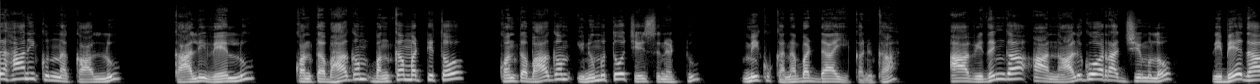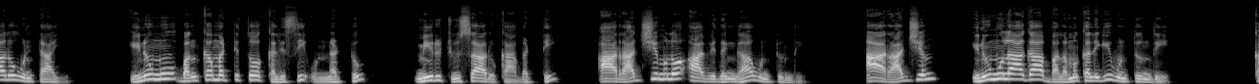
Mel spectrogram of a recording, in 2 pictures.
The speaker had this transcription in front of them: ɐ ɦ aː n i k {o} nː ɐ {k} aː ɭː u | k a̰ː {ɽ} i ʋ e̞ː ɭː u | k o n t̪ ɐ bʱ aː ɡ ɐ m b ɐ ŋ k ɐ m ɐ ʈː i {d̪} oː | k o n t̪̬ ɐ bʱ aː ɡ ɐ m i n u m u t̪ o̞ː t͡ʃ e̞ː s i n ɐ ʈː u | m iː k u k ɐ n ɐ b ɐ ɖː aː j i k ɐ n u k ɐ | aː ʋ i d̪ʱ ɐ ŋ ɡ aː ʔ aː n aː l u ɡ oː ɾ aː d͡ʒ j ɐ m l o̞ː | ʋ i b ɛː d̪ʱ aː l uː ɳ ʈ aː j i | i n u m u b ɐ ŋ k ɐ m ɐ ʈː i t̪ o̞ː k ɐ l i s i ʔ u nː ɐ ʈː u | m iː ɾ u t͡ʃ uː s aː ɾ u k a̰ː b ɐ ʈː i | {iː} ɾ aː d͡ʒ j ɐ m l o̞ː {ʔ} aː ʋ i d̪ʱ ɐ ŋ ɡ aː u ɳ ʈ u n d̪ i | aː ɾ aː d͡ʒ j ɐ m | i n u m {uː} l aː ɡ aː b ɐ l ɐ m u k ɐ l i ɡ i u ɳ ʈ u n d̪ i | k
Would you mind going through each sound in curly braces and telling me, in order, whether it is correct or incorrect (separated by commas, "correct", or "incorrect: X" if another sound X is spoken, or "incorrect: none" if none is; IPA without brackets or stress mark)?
incorrect: u, correct, incorrect: l, incorrect: t̪, incorrect: aː, correct, incorrect: u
